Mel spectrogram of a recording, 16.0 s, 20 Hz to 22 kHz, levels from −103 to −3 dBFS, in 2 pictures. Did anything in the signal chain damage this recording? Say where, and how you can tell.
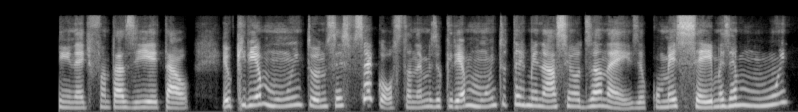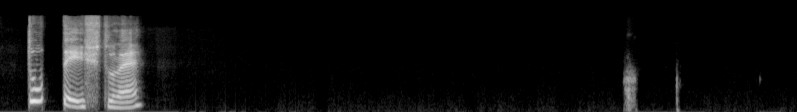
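Yes. Capture began late, so the file holds digital silence until 0.60 s, then the speech cuts in mid-sound with no natural attack: a cut-off start.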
